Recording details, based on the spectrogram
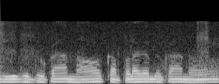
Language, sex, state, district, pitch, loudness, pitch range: Bhojpuri, male, Bihar, Muzaffarpur, 125 Hz, -14 LUFS, 120-125 Hz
